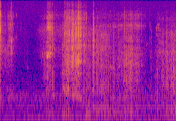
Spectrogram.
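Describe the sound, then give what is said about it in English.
Crisp crunching of a black sea salt potato chip fried in avocado oil being bitten and chewed, a burst of brittle crackles that peaks early, then settles into softer, irregular chewing with no talking. “This is a black sea salt potato chip with fried in avocado oil.”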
